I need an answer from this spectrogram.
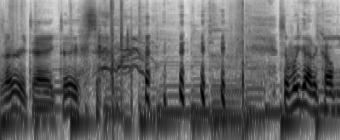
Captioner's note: laughs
